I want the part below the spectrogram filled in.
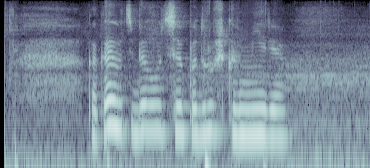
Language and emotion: Russian, neutral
